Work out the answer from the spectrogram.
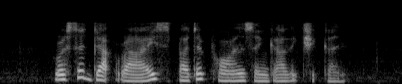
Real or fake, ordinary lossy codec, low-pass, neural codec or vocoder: fake; Opus, 16 kbps; 7.2 kHz; vocoder, 22.05 kHz, 80 mel bands, WaveNeXt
